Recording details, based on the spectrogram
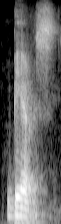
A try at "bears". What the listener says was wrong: Bears. Yeah, so you're saying it more beers, but we want it to be bears. Air, eh, bears.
